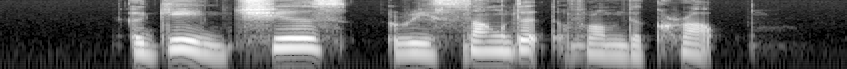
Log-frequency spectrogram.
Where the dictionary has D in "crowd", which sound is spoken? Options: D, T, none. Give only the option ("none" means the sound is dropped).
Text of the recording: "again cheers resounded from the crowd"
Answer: none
